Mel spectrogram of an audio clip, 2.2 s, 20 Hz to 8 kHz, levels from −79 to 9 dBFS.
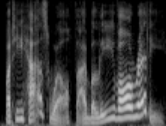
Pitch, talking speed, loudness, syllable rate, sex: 155 Hz, 190 wpm, -17 LUFS, 5.2 syllables/s, male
